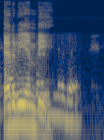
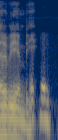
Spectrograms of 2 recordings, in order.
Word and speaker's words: Airbnb: Airbnb. – Eso es. – Airbnb.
